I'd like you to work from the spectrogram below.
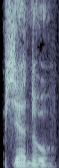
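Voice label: pronunciation "piano", French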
